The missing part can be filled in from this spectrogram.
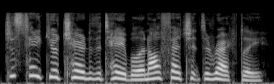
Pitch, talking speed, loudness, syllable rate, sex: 265 Hz, 260 wpm, -16 LUFS, 5.7 syllables/s, female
